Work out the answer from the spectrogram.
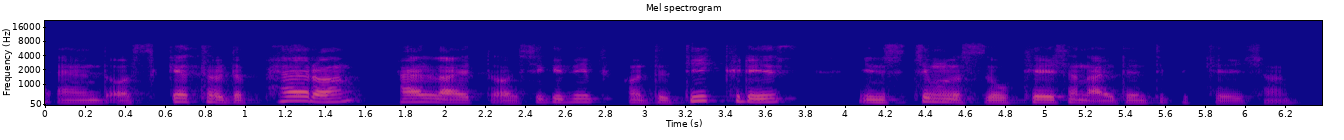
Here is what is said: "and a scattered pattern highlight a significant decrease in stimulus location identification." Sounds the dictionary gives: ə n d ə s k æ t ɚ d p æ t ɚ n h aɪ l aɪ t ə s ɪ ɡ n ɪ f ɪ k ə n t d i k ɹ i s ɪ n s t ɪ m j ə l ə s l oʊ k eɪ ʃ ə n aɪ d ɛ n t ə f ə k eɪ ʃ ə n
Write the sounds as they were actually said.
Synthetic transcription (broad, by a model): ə n d ə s k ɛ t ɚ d p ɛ t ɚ n h aɪ l aɪ t ə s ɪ ɡ n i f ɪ k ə n t d i k ɹ i s ɪ n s t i m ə l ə s l oʊ k eɪ ʃ ə n aɪ d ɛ n t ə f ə k eɪ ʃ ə n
